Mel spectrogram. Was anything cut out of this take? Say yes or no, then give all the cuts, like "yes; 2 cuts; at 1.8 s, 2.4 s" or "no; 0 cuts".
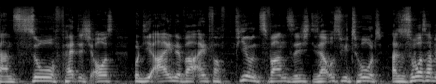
yes; 2 cuts; at 1.2 s, 3.2 s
